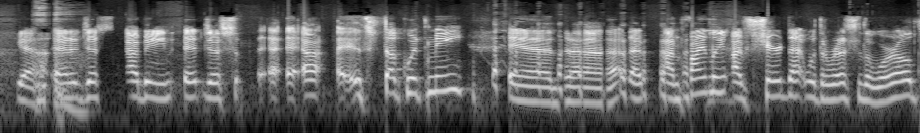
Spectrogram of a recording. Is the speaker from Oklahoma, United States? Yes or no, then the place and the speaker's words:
yes; Oklahoma, United States; We grew up in Oklahoma, so there were like you know real cowboys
